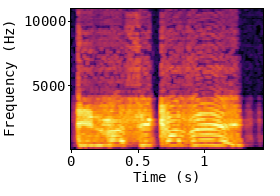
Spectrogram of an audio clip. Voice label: aircraft destroyed mood high, speech fr

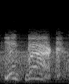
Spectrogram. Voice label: voice message check your six, english; War Thunder

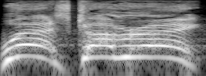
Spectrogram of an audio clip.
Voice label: US response covering west, battlechatter, english; localized english

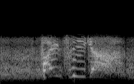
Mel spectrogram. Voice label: enemy detected, mood high, speech ge; War Thunder

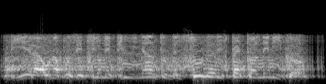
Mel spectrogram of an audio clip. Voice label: sun, dialogs italian; midway us; War Thunder

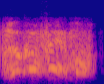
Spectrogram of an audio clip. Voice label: player killed enemy mood med, speech it

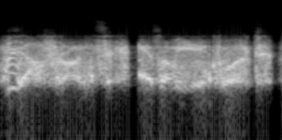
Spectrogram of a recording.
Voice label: player killed ally, mood low, speech hun; War Thunder

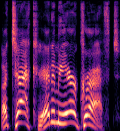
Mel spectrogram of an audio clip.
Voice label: Speech Quick Commands Enemy Planes, EN; World Of Warships

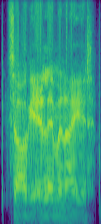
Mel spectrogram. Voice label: inform killfirm infantry, battlechatter, uk; english; localized english

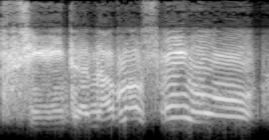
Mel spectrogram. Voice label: player friendly fire, speech cze, mood low

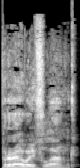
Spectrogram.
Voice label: flank right, voice; Escape from Tarkov

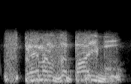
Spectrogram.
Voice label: voice message charged, serbian crew tanks

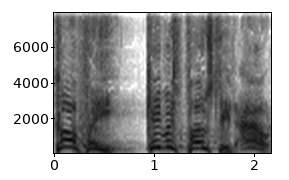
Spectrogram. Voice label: voiceovers, US; english

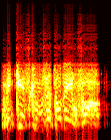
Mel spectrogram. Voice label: attack position mood med, speech fr; War Thunder

